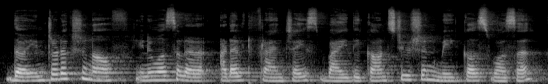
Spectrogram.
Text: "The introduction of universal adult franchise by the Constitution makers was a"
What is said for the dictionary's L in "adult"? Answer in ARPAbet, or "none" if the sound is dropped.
L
